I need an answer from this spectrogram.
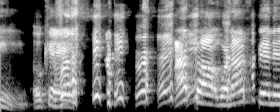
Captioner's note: laughing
